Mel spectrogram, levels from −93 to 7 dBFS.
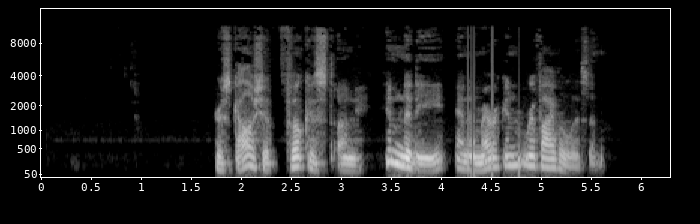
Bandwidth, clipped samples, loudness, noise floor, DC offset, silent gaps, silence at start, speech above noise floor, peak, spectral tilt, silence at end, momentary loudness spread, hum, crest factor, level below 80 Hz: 11.5 kHz; under 0.1%; -20 LUFS; under -90 dBFS; under 0.1%; none; 1.75 s; over 70 dB; -2 dBFS; -6.5 dB/octave; 0.75 s; 12 LU; none; 20 dB; -58 dBFS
